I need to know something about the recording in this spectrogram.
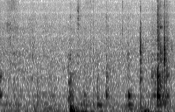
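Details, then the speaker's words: Chevy front brake with grinding noise: dull metallic clunks and clicks as the loose caliper is wiggled by hand; over bumps the pad grabs the rotor causing the grinding, and the caliper got very hot. "that whole caliper is loose hear that that whole thing the whole thing is loose so when you over bumps the brake pad grabs on the rollor and that's what you hear is that noise"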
